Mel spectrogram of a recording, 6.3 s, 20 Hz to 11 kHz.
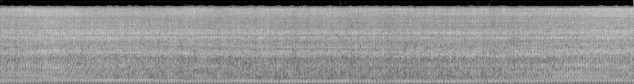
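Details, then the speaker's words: Honda Vario 125/150 scooter idling with a light metallic jingle like a worn bearing; the CVT was fully replaced without curing it, and the rattle likely came from the center stand not retracting fully. "Ini dia ada suara kayak gemericik apa ya kayak ada suara kayak bearing aus"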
